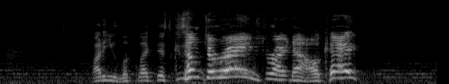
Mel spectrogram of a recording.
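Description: A young man talks excitedly into a microphone, close by.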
